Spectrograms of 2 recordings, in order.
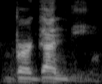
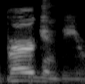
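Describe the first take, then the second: First: It is said the local New Orleans way. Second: It is said the usual general way. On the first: This is how the local place name is said. "pronounced in New Orleans, it's burgundy" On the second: This is the common name for the color. "here we all know it as burgundy"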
